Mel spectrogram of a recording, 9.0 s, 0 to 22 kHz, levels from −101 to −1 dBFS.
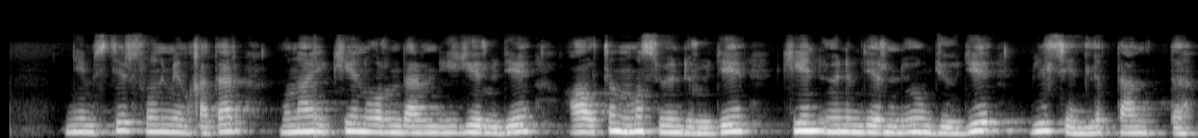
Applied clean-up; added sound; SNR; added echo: none; none; none; reverberation time 0.3 s.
